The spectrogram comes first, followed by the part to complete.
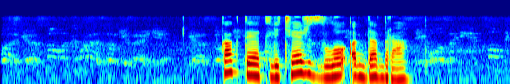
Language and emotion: Russian, neutral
